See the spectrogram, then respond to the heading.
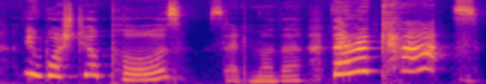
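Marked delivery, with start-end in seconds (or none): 0.1-1.2 high fussing mother voice; doting mother checking on her kitten; fussy mother. Acted. 2.2-3.2 loud high slow shout of alarm; urgent shouted warning. Acted. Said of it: "shouted Varjak".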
